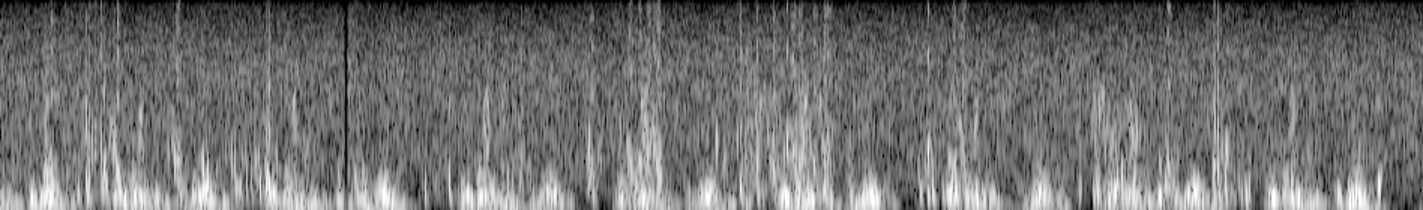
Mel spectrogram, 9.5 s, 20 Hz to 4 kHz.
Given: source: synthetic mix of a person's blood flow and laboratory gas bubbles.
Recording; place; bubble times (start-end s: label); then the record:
Doppler ultrasound of blood flow; precordium
0.27-0.86 s: bubbles
1.10-1.88 s: bubbles
2.32-2.50 s: bubbles
2.78-2.87 s: bubbles
2.95-3.03 s: bubbles
3.32-3.47 s: bubbles
3.88-4.02 s: bubbles
4.07-4.43 s: bubbles
4.74-5.66 s: bubbles
6.10-6.50 s: bubbles
7.17-7.21 s: bubbles
7.24-7.63 s: bubbles
7.68-7.87 s: bubbles
8.05-8.36 s: bubbles
9.00-9.11 s: bubbles
9.13-9.24 s: bubbles
From the record:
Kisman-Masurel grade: 242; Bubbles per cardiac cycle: several, 3 to 8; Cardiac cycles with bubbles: 100%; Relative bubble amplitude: moderate (0.250 to 0.450); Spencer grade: 3 (all of the cardiac periods contain showers or single bubble signals, but not dominating or overriding the cardiac motion signals); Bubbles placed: only in the low amplitude regions of the cardiac cycle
